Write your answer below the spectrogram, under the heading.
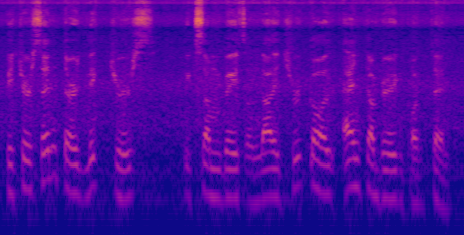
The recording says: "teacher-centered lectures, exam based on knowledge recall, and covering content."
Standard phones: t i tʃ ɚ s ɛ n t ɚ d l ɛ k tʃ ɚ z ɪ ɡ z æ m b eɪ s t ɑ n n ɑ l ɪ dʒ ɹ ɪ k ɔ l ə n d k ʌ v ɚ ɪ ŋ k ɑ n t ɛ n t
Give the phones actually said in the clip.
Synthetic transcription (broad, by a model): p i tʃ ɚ s ɛ n t ɚ d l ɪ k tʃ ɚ s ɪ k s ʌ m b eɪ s ɑ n n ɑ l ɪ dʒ ɹ ɪ k ɔ l ə n d k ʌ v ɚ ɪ ŋ k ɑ n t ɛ n t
